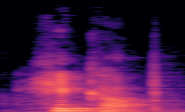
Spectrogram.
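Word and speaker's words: hiccough: a funny one and perhaps it may surprise you how it's written but it's hiccup so hiccup is that it's when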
